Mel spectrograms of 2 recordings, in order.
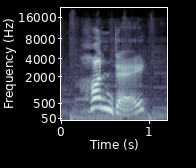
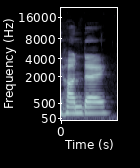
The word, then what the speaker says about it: Hyundai: Well, Hyundai, you know the motor company Hyundai? Oh, Hyundai. Is that how you pronounce it?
